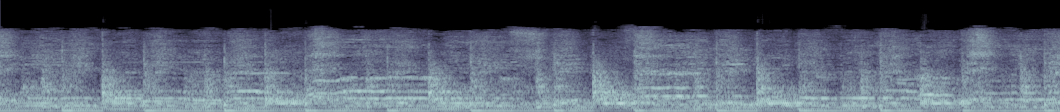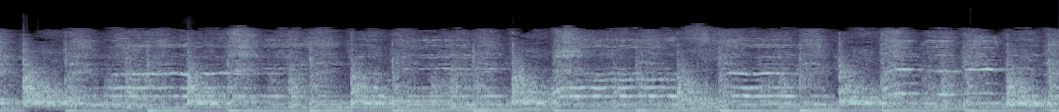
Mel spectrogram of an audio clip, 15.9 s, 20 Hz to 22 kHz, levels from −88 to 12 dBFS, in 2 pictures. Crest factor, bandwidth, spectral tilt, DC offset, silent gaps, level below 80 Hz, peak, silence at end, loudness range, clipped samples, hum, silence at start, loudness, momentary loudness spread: 14 dB; 8.8 kHz; -5 dB/octave; under 0.1%; none; -28 dBFS; 0 dBFS; 0 s; 1 LU; under 0.1%; none; 0 s; -14 LUFS; 3 LU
